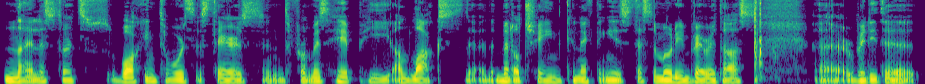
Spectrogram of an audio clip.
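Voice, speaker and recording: A man narrates his character's moves in a tabletop game. The voice is low and creaky, mellow in tone, and stays on a fairly flat line. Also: moderate pace. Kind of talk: describing his character's actions in third person.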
